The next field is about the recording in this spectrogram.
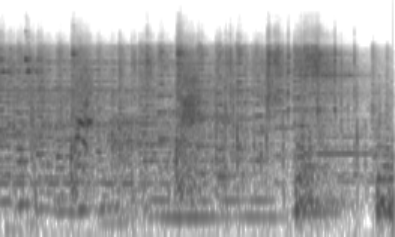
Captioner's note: men grunting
